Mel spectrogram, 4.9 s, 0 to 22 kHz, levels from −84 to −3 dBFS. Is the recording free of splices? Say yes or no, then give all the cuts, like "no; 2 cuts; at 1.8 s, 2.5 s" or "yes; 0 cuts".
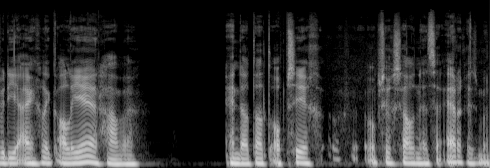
yes; 0 cuts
